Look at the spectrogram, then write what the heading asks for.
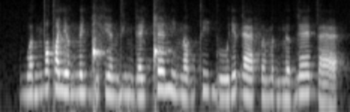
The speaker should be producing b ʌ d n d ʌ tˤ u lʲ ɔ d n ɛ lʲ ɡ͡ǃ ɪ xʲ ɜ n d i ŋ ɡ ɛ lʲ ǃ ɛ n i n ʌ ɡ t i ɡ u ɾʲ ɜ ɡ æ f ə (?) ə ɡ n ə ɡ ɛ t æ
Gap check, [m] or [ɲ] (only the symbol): m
